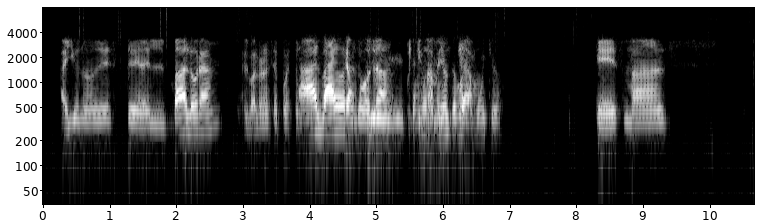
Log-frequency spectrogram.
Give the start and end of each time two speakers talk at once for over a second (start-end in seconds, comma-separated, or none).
3.8-6.5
